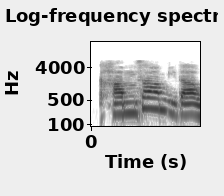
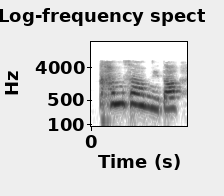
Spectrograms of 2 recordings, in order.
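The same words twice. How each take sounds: First: It starts with a softer g-like sound. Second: It starts with a strong, hard k sound. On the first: The speaker calls it right. "say 감사합니다 with a G" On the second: The speaker calls it wrong. "instead of saying 감사합니다"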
